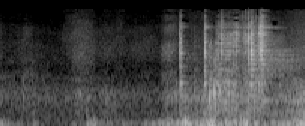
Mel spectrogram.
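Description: Small metal fixings clinking against a metal mounting bracket and a solar panel frame as the nut, bolt and washer are handled into place. It is a quick run of sharp clicks in the second half.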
